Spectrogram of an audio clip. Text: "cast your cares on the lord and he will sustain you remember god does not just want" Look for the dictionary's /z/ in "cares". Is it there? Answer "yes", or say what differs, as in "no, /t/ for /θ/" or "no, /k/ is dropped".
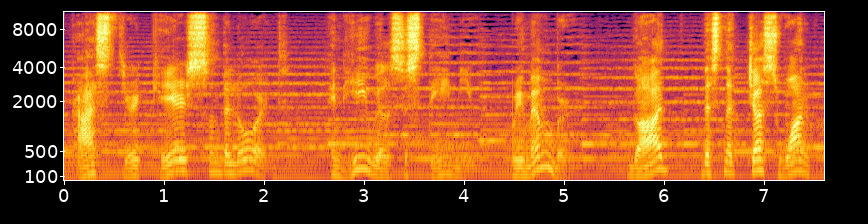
no, /s/ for /z/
